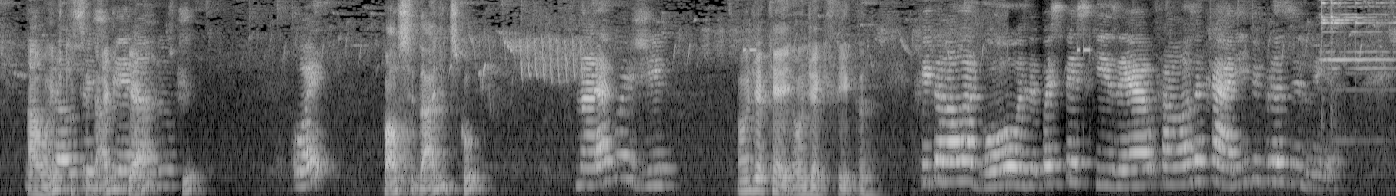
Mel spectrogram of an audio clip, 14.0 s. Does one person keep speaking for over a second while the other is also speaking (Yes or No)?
Yes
